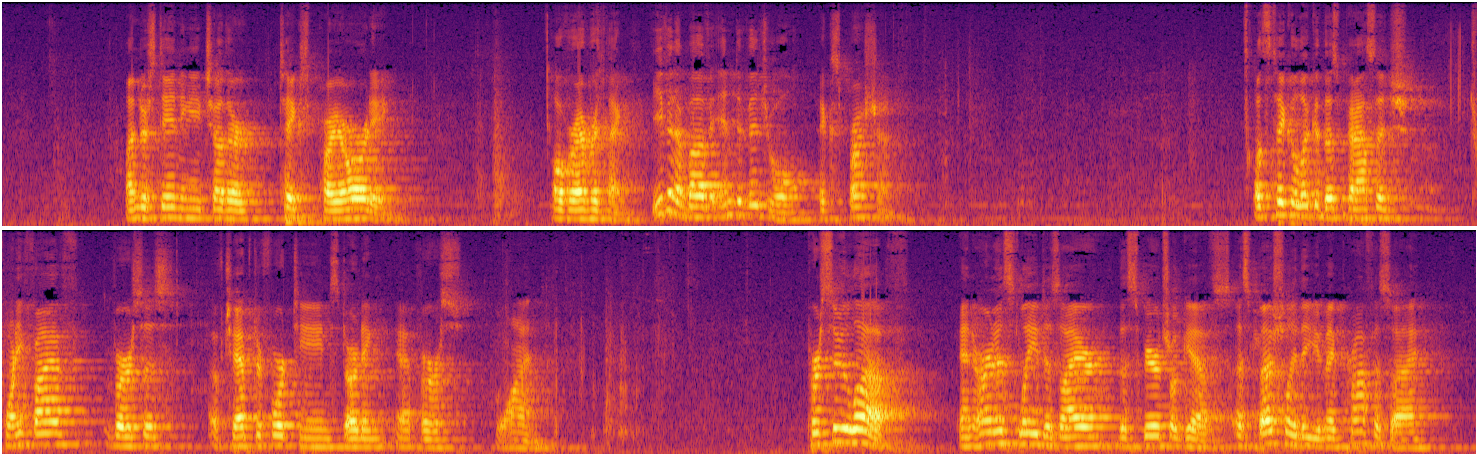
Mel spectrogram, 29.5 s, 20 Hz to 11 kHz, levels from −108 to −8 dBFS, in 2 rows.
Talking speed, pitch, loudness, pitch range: 80 wpm, 140 Hz, -17 LUFS, 120-150 Hz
